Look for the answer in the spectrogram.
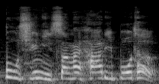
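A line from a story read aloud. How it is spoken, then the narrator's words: Loud shout. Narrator (Chinese): 多比大喊一声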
